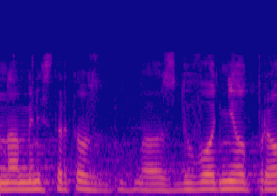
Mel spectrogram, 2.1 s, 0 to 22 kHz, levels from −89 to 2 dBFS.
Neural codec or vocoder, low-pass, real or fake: none; 7.2 kHz; real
